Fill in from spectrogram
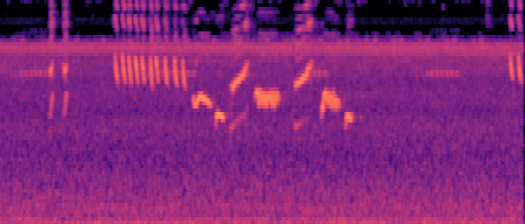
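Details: Shama song, the white-rumped kind, used to coax stressed birds into song: a rapid train of high pulsed notes, then a cluster of looping, warbled whistles at mid-high pitch, with faint pulsed bursts near the end and a steady hum.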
